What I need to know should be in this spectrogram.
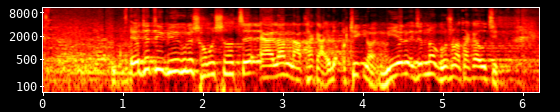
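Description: A man speaks into a microphone in a melodic, chanting voice.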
